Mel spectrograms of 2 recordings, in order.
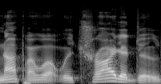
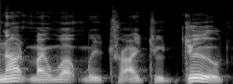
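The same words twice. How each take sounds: First: The word try carries the main stress. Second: The word do carries the main stress. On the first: The speaker calls it right. "I would have emphasized the word try" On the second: The speaker calls it wrong. "not the word do"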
